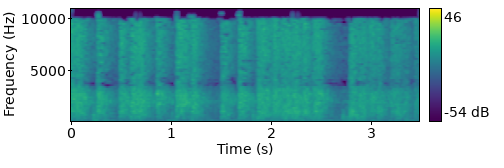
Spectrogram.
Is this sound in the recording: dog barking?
no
